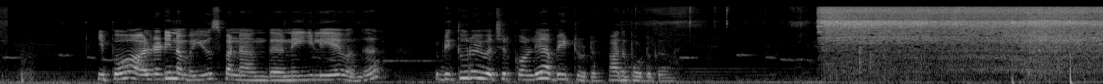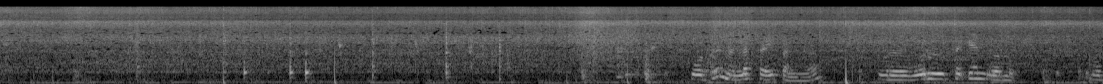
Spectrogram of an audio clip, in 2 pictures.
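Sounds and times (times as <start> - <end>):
food sizzling in a pan: 7.9 - 22.0
spatula tapping and scraping: 13.2 - 18.4.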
